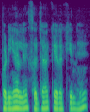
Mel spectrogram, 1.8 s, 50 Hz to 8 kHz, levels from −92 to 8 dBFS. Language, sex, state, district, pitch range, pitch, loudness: Surgujia, male, Chhattisgarh, Sarguja, 115-125 Hz, 120 Hz, -18 LUFS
